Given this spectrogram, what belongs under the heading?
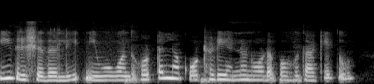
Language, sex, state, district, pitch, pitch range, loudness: Kannada, female, Karnataka, Bangalore, 210 Hz, 195-230 Hz, -15 LUFS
